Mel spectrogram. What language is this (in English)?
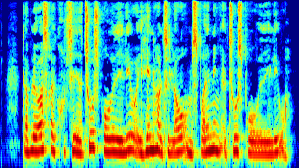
Danish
